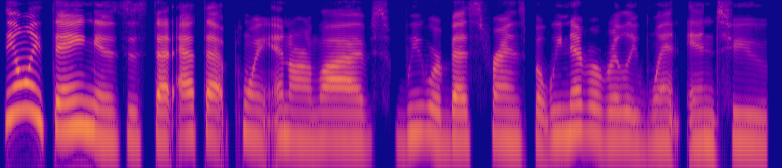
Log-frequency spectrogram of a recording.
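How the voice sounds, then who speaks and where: A woman's voice: medium pitch, moderate pace, clear, resonant tone, dry recording, clean studio sound. A woman in her forties with a Southern American accent, a podcast guest chatting casually and laughing easily. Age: 40s. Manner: laughs easily, talks in loose run-on sentences. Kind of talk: casual conversation.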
